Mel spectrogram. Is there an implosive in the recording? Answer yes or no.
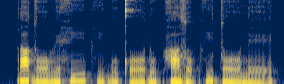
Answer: yes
